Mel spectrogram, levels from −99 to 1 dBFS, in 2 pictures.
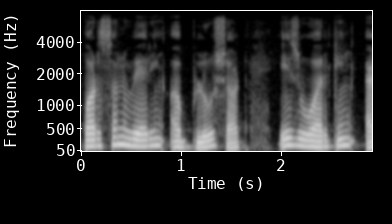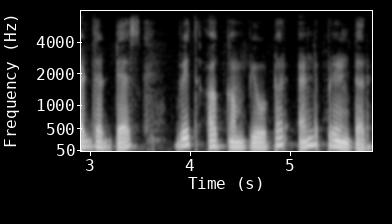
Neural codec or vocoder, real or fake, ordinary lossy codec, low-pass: none; real; none; 7.2 kHz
